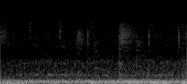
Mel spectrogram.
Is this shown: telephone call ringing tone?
no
